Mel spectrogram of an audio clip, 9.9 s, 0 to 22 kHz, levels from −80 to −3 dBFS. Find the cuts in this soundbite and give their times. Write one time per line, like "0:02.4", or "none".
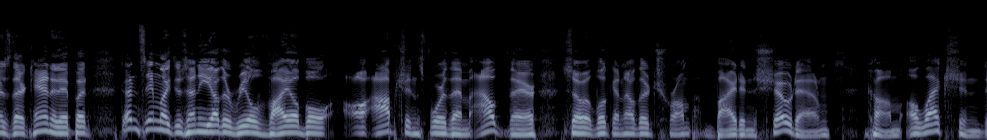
0:06.1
